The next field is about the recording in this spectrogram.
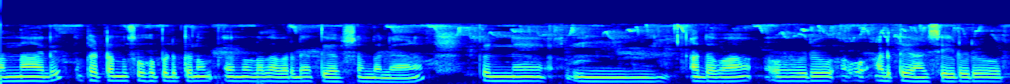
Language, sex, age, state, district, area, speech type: Malayalam, female, 45-60, Kerala, Alappuzha, rural, spontaneous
